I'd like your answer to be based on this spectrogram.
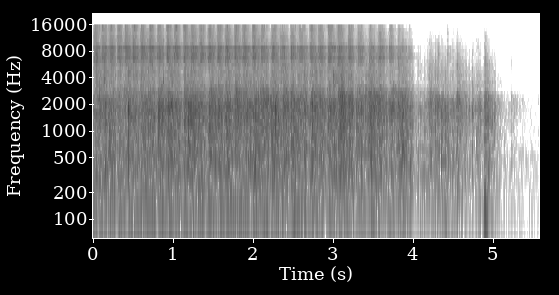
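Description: A church congregation applauding: dense, sustained clapping that holds steady for several seconds, then thins and fades out with a few last claps.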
